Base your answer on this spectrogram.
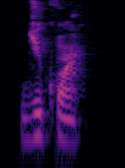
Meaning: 1. local, from the neighbourhood, just down the street, just around the corner 2. local, from around somewhere
- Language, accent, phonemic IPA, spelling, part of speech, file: French, France, /dy kwɛ̃/, du coin, adjective, LL-Q150 (fra)-du coin.wav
